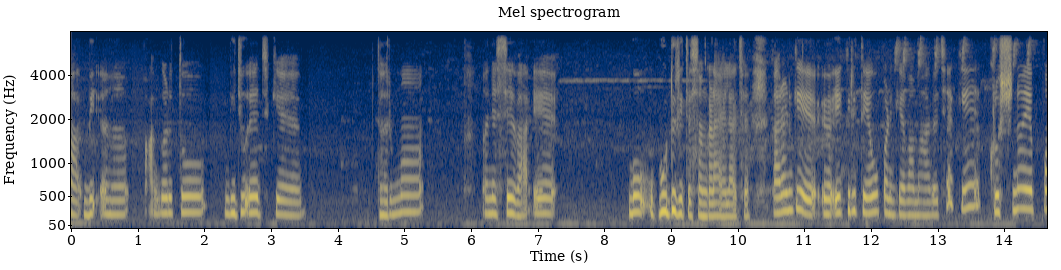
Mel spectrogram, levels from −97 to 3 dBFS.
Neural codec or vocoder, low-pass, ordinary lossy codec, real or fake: none; 7.2 kHz; none; real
